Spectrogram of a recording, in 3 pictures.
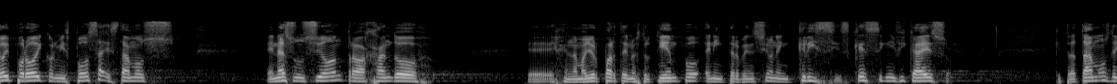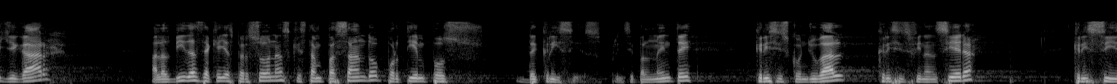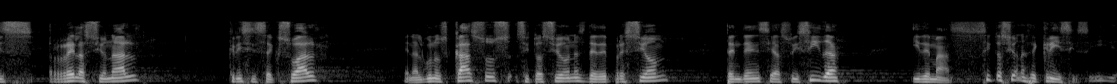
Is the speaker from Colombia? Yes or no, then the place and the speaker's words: yes; Colombia; Es una alegría estar de nuevo en mi país, Colombia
